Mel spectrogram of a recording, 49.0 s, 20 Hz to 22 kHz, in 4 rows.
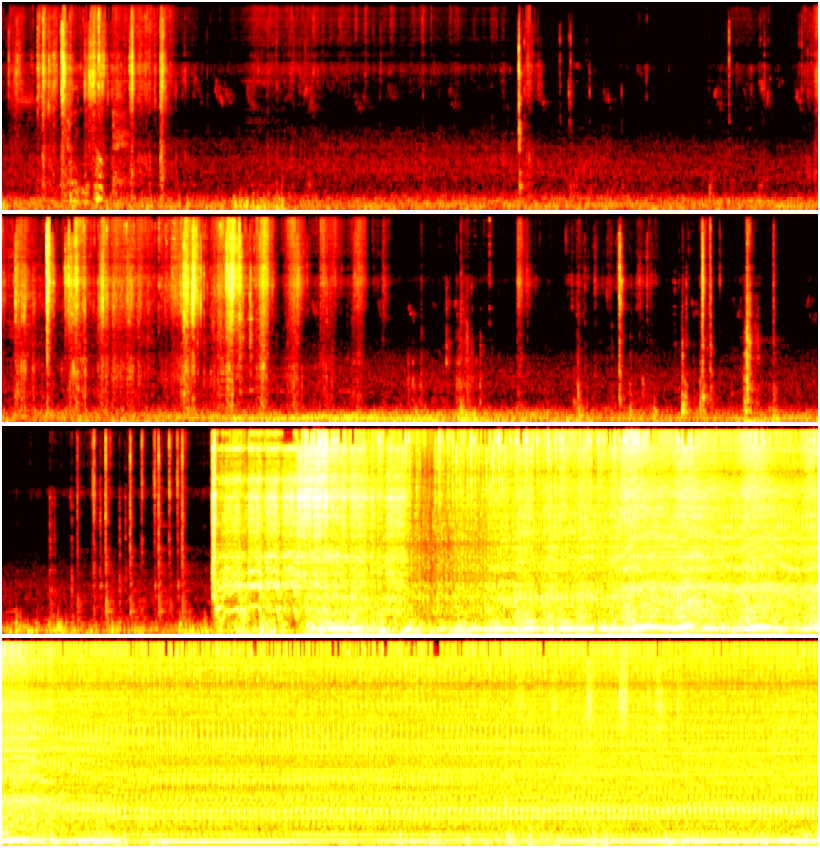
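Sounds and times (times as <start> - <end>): car engine starting and idling: 26.7 - 48.9.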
